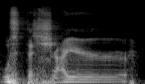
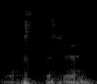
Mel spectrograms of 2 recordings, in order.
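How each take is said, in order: First: It is said in an American accent. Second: It is said in a British accent.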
